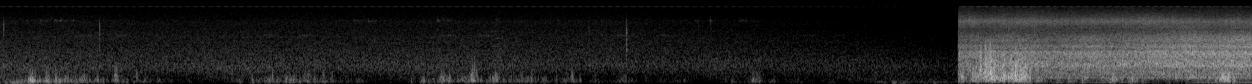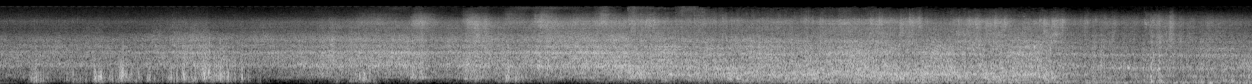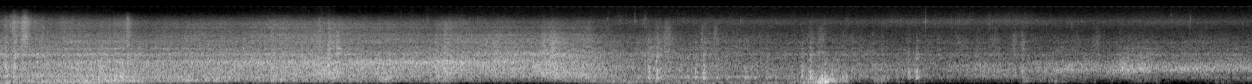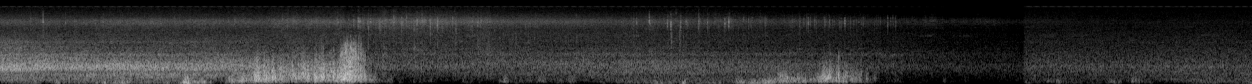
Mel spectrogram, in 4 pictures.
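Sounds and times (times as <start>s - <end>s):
wheels clacking over rail joints: 9.6s - 46.5s
diesel train passing: 9.6s - 46.7s.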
